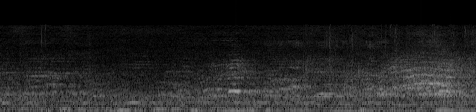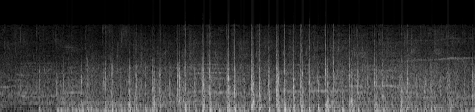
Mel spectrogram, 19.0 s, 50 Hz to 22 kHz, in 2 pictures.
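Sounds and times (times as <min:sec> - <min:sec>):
hooves on wooden board: 0:10.3 - 0:19.0.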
